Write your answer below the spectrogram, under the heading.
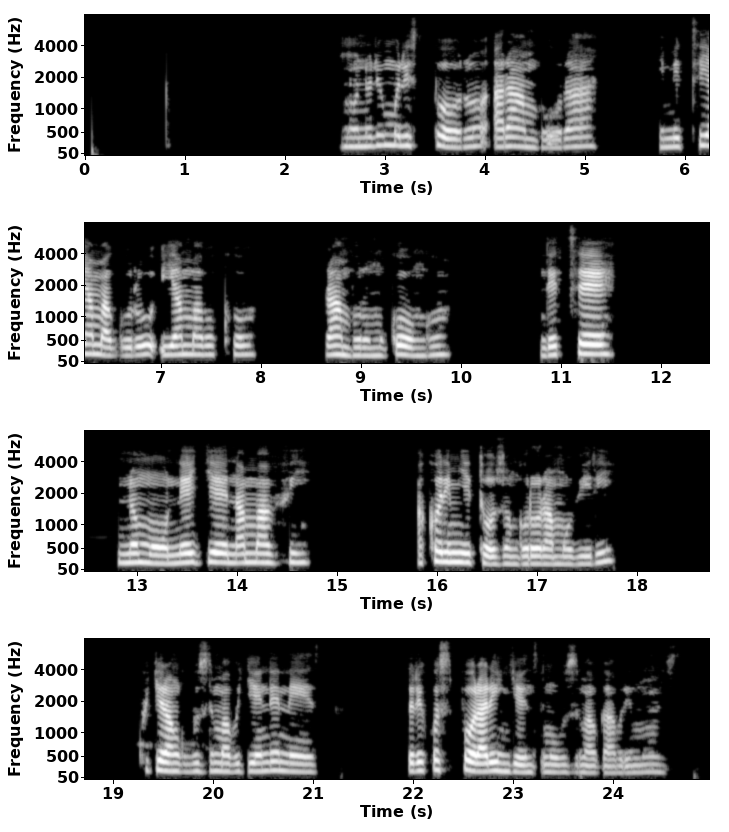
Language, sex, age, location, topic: Kinyarwanda, female, 25-35, Huye, health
